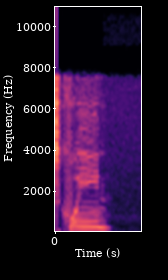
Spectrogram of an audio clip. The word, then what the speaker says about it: Queen: Oh, I thought it was pronounced like Queenin or something. All right, it's Queen. All right.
